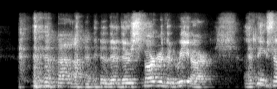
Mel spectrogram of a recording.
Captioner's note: laughing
